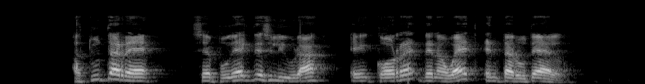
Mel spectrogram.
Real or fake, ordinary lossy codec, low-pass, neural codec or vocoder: real; MP3, 64 kbps; 9.9 kHz; none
